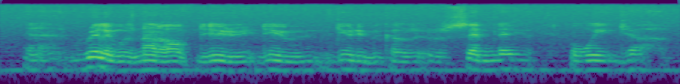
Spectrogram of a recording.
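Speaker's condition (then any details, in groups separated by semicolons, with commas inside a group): Parkinson's disease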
